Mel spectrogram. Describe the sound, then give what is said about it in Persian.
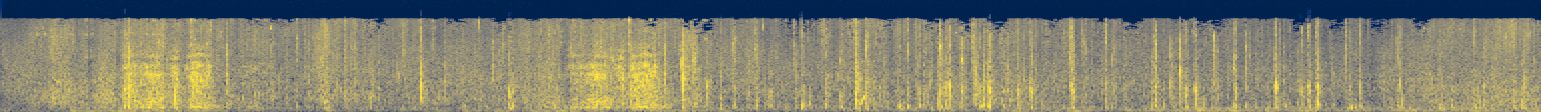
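Hooves of a herd of livestock clip-clop steadily and continuously, many overlapping hoofbeats forming a dense, unbroken patter throughout. “شما ها گله را بیاورید.”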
